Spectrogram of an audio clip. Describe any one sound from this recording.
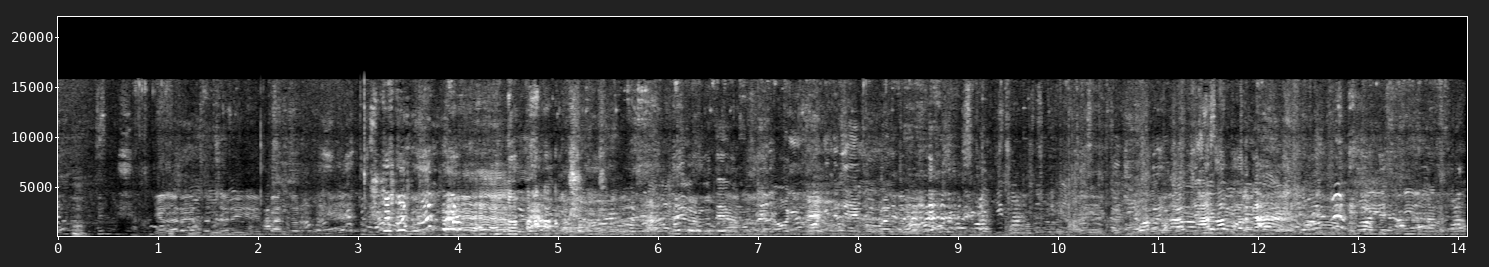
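A group of young men and women sing together close by.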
